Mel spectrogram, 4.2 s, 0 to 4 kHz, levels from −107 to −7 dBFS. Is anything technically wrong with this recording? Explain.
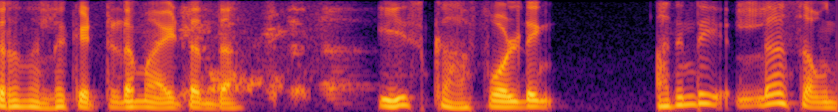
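Yes. From 0.7 to 1.88 s there is an echo leak: a delayed copy of the speech, roughly 0.4 s late and well below it. The likely cause is a far-end loudspeaker whose echo canceller let its microphone pickup return.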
